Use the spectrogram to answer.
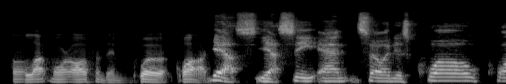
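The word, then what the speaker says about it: quod: And a minor correction, Alex, this is a short O, so it is quad.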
